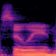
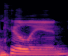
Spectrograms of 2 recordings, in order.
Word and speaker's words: Cillian: I think I heard Christopher Nolan say Killian, and I've been pronouncing it Cillian my entire life, so. – Is he of Irish descent? – I think so. – Yeah. – Then it is Killian, yes.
